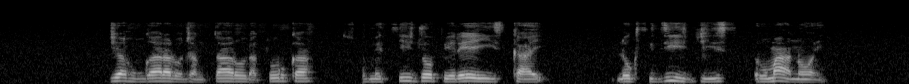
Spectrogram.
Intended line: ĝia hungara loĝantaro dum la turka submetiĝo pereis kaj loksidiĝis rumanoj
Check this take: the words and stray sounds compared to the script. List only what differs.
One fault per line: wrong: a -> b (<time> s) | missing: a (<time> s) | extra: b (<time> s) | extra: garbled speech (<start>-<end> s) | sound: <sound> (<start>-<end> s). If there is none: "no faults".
missing: dum (2.4 s)
sound: dropout (3.5-3.6 s)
